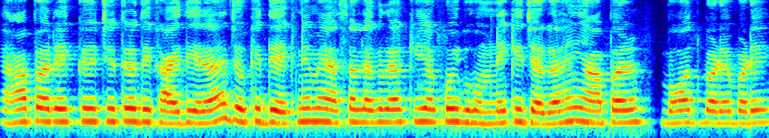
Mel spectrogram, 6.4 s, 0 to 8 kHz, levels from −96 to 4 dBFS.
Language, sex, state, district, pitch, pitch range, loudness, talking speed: Hindi, female, Uttar Pradesh, Hamirpur, 240 Hz, 225-250 Hz, -14 LUFS, 250 wpm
